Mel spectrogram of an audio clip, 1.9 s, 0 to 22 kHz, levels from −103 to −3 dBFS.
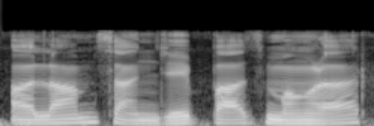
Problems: background sounds at intervals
